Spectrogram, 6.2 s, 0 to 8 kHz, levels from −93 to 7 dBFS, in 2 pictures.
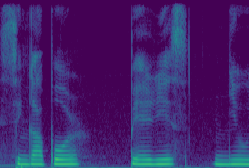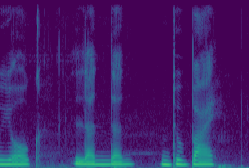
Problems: none marked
